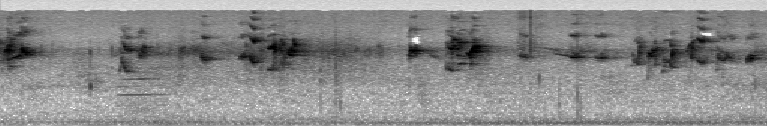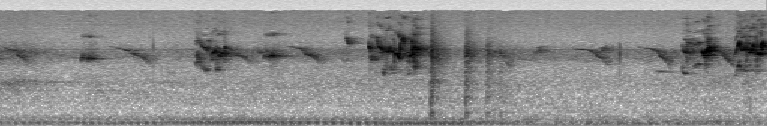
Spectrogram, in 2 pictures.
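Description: Small birds chirping over and over in short, high calls, with a low engine hum that swells in the middle and fades again.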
